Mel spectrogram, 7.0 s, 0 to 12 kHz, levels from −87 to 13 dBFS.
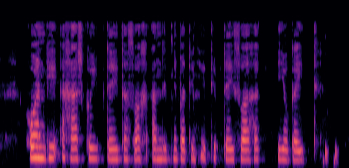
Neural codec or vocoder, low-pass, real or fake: none; 7.2 kHz; real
